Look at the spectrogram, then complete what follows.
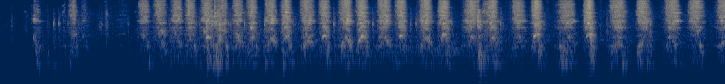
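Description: Hacksaw cutting a metal shovel pin held in a vise. A few light starting strokes lead into steady back-and-forth sawing strokes, about three a second.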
